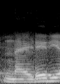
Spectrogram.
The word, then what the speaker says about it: Cnidaria: सी इसमें साइलेंट है, नाइडेरिया इनको कहा जाता है।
